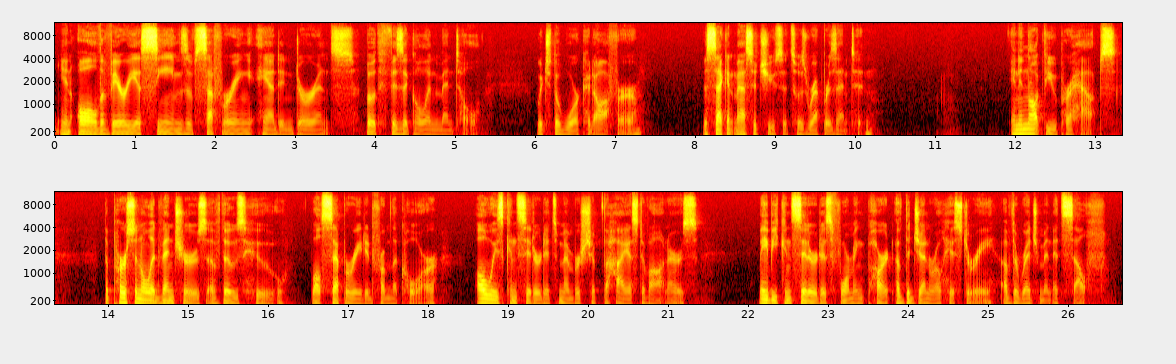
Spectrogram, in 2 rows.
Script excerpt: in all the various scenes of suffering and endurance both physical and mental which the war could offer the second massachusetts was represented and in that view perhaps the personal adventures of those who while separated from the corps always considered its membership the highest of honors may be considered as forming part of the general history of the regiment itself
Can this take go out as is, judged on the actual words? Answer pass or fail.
pass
